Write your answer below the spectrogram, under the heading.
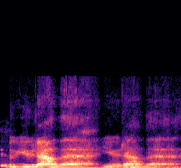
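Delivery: put-on very posh upper-class voice, swooping pitch. Recalling a man shouting down to him from a tower block, imitating a very posh voice. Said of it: "his voice is very distinctive and he's very posh".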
